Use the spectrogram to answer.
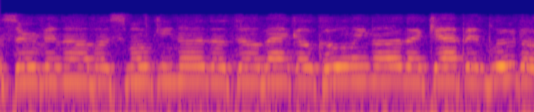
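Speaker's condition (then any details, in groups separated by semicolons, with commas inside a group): Brain injury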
